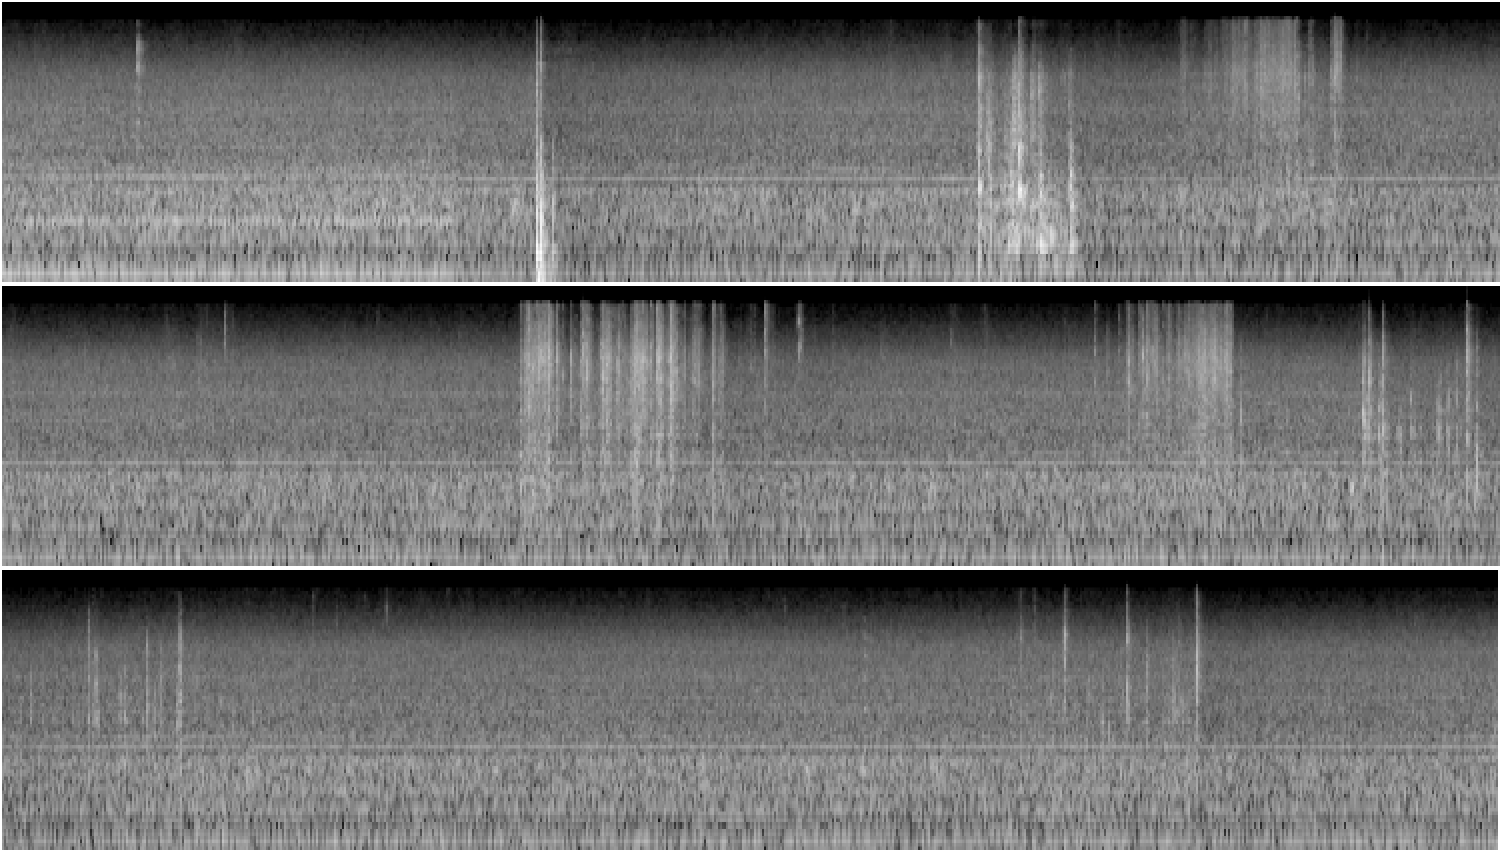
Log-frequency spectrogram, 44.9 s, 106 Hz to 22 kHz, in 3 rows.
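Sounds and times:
faint high hum: 0.0 - 44.9
fan whirring: 0.0 - 44.9
crinkly rustling: 11.7 - 13.6, 20.1 - 23.0, 25.9 - 27.5, 28.4 - 32.6.

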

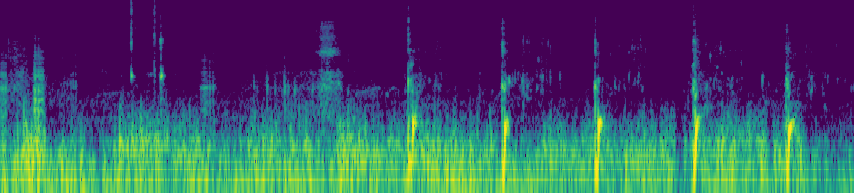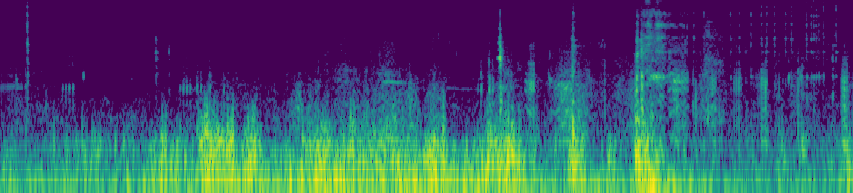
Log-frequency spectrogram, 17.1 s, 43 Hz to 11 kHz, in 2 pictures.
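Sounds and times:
wooden clonk striking water: 4.0 - 4.4, 5.0 - 8.4.

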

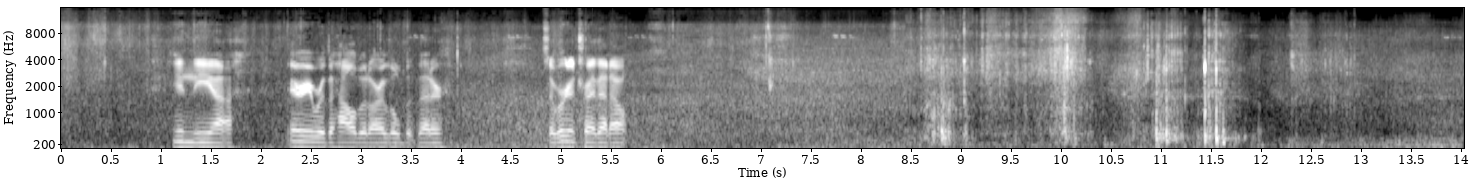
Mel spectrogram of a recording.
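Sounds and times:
wind noise on microphone: 0.0 - 14.0
plastic tackle box clacking: 8.5 - 12.1.

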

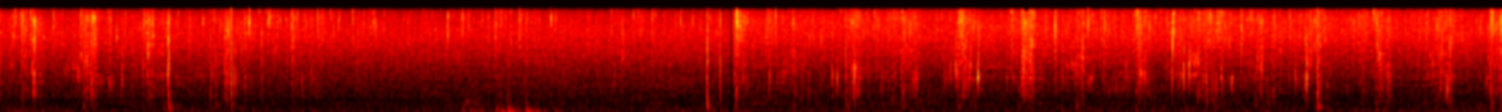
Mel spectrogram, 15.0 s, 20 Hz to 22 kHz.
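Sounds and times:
footsteps on wet gravel: 0.0 - 3.3, 7.0 - 15.0
rain hissing in forest: 0.0 - 15.0
short low bump: 4.7 - 5.6.

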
